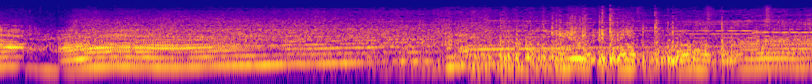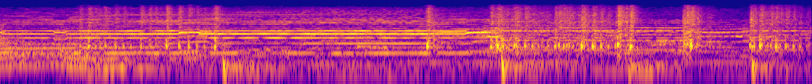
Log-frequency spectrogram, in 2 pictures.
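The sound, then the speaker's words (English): Rally car engines roar and rise in pitch as they rev hard through gear changes, with a loud, continuous mechanical drone and sharp bursts of crackling noise toward the end. “This is more of what you'd expect.”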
